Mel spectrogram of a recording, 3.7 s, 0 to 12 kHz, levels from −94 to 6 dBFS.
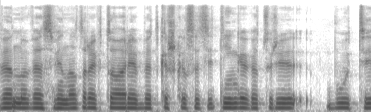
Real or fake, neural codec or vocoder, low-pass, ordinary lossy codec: fake; vocoder, 22.05 kHz, 80 mel bands, Vocos; 9.9 kHz; Opus, 64 kbps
